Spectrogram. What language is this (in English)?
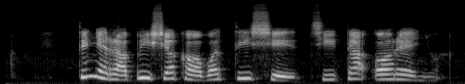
Kalenjin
